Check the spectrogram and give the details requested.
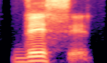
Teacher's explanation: La entonación va para abajo. Visit. Y como usted lo estaba diciendo, era con la entonación para arriba.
